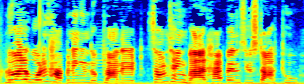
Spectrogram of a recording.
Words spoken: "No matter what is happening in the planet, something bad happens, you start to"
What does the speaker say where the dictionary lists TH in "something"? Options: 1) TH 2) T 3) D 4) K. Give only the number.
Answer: 2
